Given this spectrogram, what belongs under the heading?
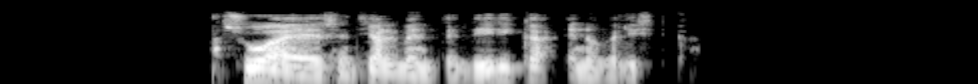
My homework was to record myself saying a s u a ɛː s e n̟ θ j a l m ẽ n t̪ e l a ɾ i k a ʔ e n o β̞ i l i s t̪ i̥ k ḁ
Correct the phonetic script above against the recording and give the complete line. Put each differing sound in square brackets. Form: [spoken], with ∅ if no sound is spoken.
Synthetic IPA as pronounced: a s u a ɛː s e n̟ θ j a l m ẽ n t̪ e l [i] ɾ i k a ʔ e n o β̞ [e] l i s t̪ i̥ k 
